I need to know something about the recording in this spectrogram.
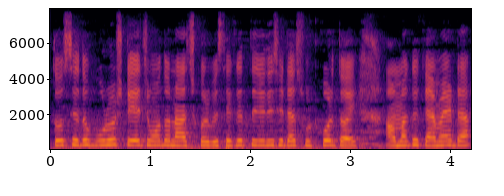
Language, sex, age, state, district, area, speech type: Bengali, female, 30-45, West Bengal, Nadia, rural, spontaneous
